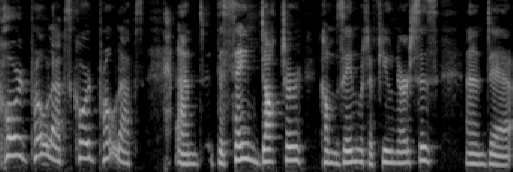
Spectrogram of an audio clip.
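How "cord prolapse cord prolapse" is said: put-on urgent, alarmed shout, high and repeated. Retelling an emergency in a delivery room, retelling her own shout. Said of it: "and I'm shouting".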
